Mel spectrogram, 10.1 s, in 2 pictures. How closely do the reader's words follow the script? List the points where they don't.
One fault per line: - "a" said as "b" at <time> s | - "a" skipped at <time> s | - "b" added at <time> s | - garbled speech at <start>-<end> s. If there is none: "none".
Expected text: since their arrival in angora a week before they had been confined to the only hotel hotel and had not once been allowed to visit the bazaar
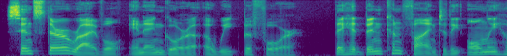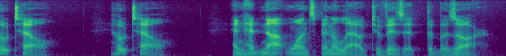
none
